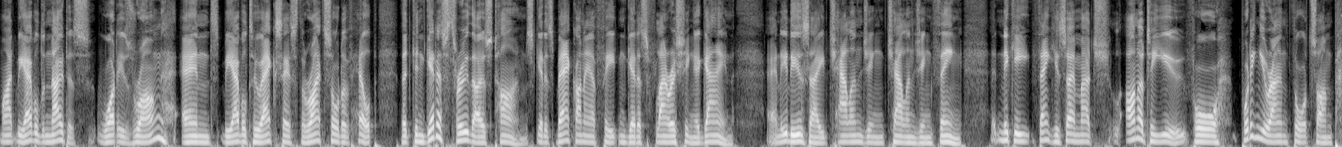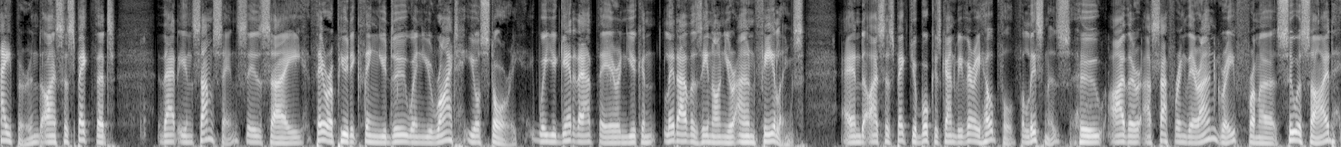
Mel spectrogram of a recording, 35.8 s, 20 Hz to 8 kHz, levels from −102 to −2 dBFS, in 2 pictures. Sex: male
